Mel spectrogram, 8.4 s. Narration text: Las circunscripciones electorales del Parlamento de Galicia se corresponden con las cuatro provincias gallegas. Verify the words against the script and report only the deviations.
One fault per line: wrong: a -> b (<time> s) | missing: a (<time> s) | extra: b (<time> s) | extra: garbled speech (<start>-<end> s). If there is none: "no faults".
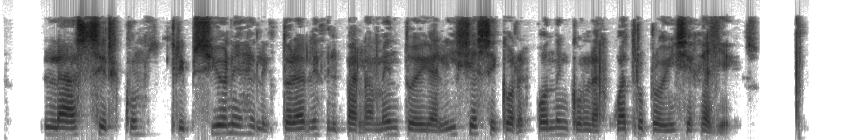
no faults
